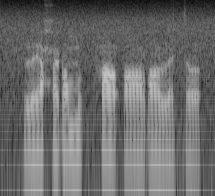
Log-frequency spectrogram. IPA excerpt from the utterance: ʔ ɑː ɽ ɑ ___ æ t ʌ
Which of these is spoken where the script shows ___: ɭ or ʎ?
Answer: ɭ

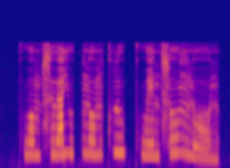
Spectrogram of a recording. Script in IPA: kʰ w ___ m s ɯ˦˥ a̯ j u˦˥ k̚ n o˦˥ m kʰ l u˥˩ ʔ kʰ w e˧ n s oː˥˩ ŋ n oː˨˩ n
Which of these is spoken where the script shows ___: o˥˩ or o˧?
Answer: o˧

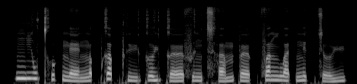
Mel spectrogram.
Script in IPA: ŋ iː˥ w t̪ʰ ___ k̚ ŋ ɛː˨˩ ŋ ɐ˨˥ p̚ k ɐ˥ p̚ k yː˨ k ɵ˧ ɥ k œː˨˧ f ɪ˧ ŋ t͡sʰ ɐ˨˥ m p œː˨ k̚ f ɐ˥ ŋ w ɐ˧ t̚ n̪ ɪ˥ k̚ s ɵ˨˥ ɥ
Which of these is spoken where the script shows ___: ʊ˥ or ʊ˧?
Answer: ʊ˧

